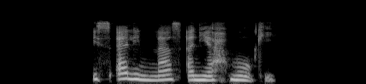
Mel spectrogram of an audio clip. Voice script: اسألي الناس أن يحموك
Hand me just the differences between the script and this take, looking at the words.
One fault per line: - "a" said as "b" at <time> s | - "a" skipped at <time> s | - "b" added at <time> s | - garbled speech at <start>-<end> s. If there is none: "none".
none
